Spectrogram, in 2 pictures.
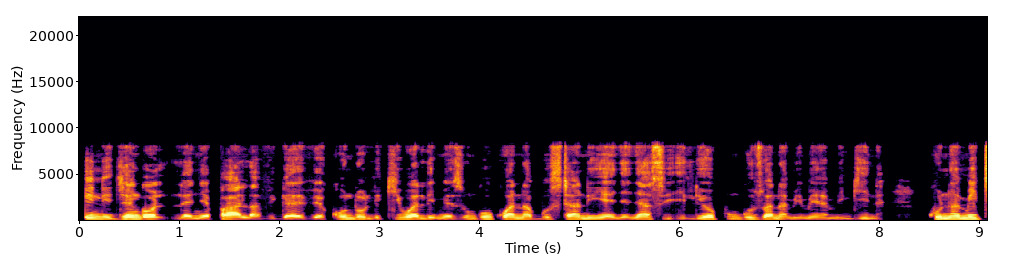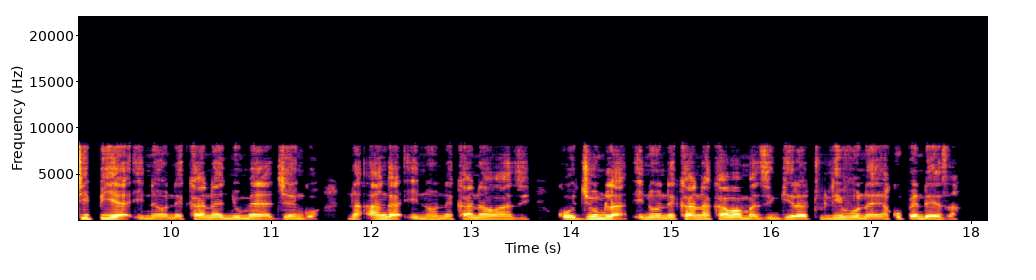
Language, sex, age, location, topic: Swahili, male, 18-24, Kisumu, education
